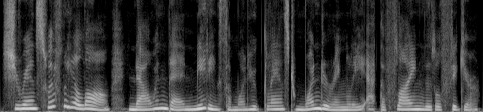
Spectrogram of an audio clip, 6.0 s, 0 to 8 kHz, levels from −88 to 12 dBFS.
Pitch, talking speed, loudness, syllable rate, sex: 230 Hz, 170 wpm, -15 LUFS, 5.1 syllables/s, female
